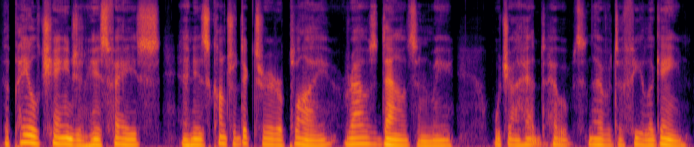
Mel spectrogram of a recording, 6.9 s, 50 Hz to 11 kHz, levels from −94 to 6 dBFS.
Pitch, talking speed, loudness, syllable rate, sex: 120 Hz, 190 wpm, -21 LUFS, 5.1 syllables/s, male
